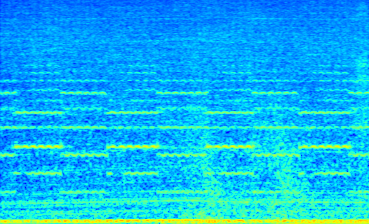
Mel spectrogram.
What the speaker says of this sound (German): Sirene können wir mal ausmachen.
